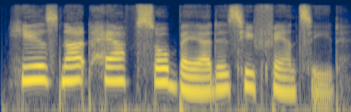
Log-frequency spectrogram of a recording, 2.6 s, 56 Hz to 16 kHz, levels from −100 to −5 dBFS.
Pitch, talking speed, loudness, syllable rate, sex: 225 Hz, 205 wpm, -16 LUFS, 4.0 syllables/s, female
